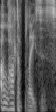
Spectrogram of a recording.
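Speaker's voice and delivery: put-on Scottish accent gradually sliding toward a French accent. Quoting the character's answer to the cop: Christopher Lambert impression. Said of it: "that was a really good impression".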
